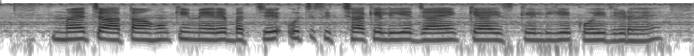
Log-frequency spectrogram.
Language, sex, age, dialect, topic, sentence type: Hindi, female, 18-24, Awadhi Bundeli, banking, question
